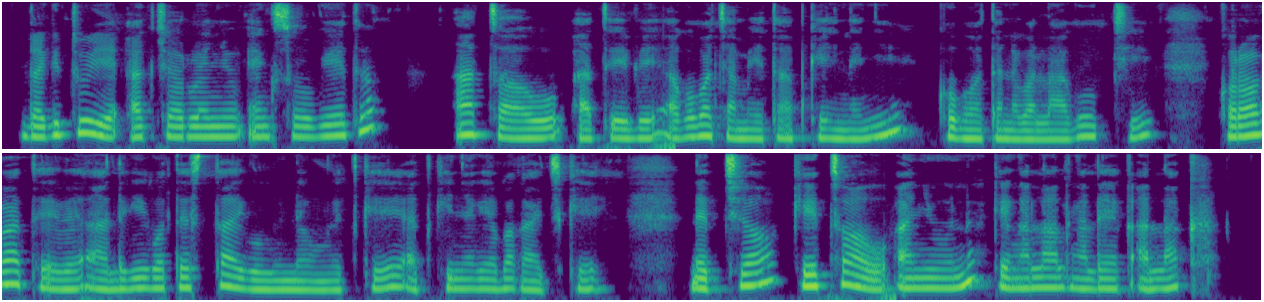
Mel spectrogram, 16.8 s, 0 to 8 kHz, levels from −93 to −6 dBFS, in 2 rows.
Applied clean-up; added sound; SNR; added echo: neural mask model Resemble Enhance denoiser.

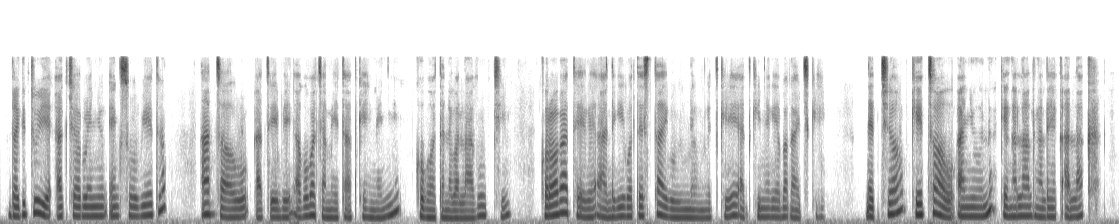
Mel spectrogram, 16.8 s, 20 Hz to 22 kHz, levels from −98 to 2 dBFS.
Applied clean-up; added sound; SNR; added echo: neural diffusion model UNIVERSE++.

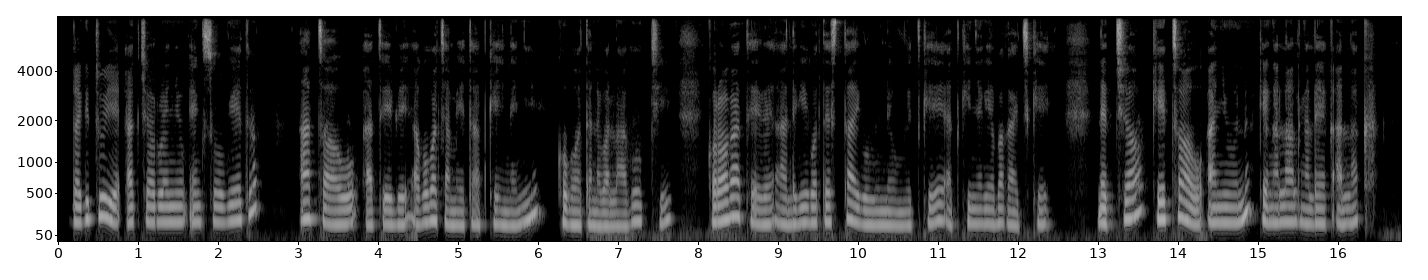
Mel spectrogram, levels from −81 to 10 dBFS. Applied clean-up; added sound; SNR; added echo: neural mask model DeepFilterNet 3.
